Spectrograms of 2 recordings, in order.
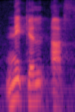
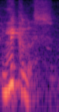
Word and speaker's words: Nicholas: upon a times there was a man called nickel ass it's not quite right no no once upon a time there was a woman called Nicholas it's pronounced Nicholas so right once upon a time there was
